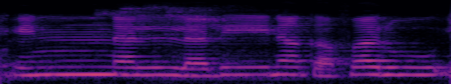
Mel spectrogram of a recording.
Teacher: اب یہاں پر واو مد آ رہا ہے تو اسے ایک حرکت کے برابر کھینچیں گے، کاف اور فا کو نہیں کھینچیں گے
